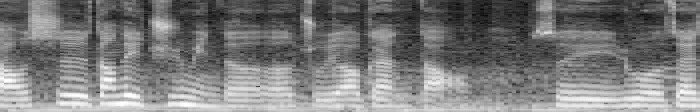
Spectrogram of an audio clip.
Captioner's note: traffic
